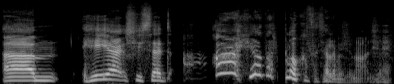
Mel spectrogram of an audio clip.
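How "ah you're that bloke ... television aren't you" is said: quick, high-starting Scottish bloke; mock Scottish local recognising a TV face; Scottish accent. Airport handler greeting the TV presenter, in a Scottish accent. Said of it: "Excuse the Scottish accent".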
